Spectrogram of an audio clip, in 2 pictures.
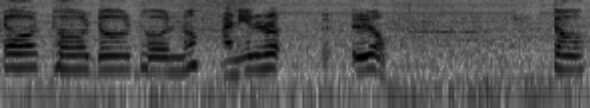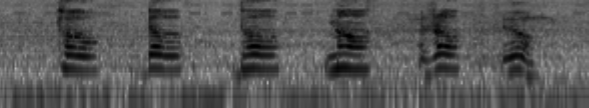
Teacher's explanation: जीभ दुमडून टाळूवर स्पर्श होऊन उच्चार होणारा व्यंजन जीभ आपली फोल्ड होते वरच्या साईडने आणि ती टाळूला स्पर्श करून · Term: मृधन्य व्यंजन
